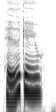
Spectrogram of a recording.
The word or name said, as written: hadegave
